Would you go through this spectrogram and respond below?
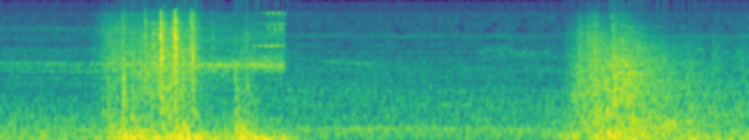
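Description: A door slides open in the tactical shooter Valorant, with two loud mechanical whooshing sweeps separated by a quieter pause of low background hum.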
